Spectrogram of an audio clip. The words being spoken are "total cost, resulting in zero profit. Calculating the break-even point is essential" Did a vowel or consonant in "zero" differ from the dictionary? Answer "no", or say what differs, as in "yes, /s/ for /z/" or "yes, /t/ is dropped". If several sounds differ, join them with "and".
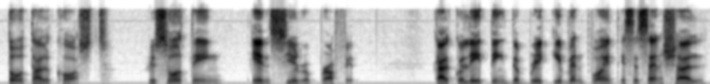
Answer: yes, /s/ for /z/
